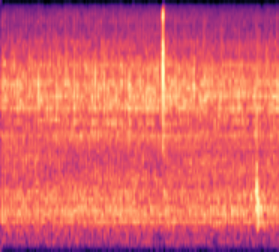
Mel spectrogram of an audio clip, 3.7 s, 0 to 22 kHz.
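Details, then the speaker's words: 2007 Chevrolet Colorado 2.5 LS diesel, about 764,000 km, stock engine: starts on the first crank and settles into a steady, even idle clatter with no misses, knocks or surging; normal idle. "นี่สตาร์ทติดเลยนะครับชึ่งเดียวติดเลยนะครับชึ่งเดียวติดเลยผมบอกเลยว่าคันนี้เครื่องดีนะ"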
